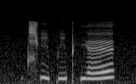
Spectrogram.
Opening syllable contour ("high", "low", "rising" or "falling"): falling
